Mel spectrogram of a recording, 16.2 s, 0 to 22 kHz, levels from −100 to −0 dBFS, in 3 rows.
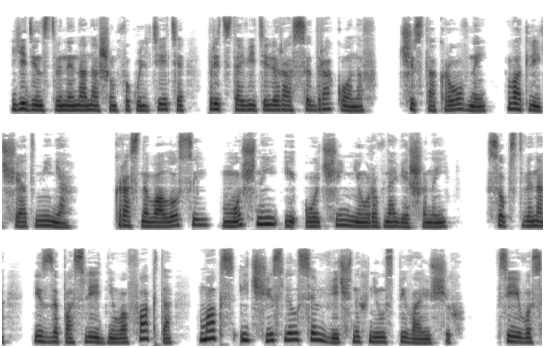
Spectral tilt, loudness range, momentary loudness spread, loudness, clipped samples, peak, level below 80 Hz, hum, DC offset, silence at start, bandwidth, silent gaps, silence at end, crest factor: -4.5 dB/octave; 2 LU; 7 LU; -21 LUFS; under 0.1%; -2 dBFS; -66 dBFS; none; under 0.1%; 0.1 s; 13 kHz; 1.99-2.03 s, 3.76-3.95 s, 4.94-5.01 s, 6.17-6.50 s, 10.01-10.24 s, 11.03-11.10 s, 12.70-12.75 s, 15.51-15.75 s; 0 s; 18 dB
